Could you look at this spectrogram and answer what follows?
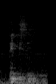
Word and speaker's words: PKCE: the authorization code with pkce and pikachu usually pronounced dixie all right and here's how it works so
